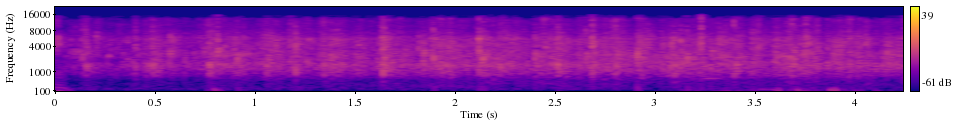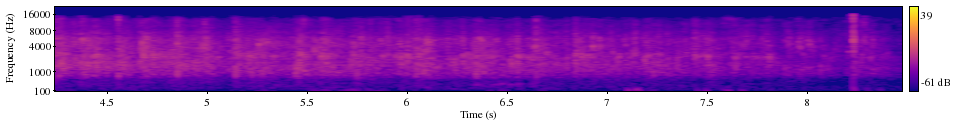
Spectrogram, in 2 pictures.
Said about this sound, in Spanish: ¡Wow! Quiero aplaudir, el Señor se pasó.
